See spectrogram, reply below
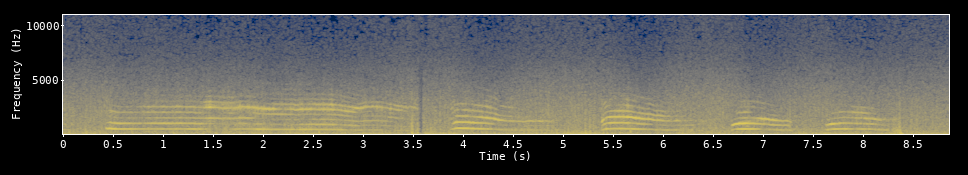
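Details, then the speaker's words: Newborn's first cries during a real low cervical cesarean section (laparotrachelotomy) with forceps delivery of the head, filmed 1936 at Chicago Lying-In Hospital: repeated strong, tonal wails over a steady low hum. "in a very few moments, you will hear the baby cry."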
